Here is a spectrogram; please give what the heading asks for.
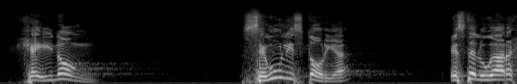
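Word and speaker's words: Ge Hinnom: que se utiliza y es ge inon así se pronuncia heinon según la historia este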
